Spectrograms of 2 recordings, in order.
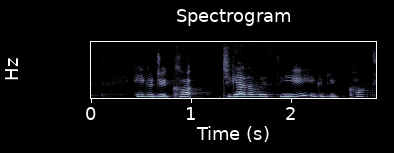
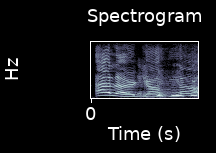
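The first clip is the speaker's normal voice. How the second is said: mock squeaky "Hello, governor" pitched up and louder; mimicking his high jump; 6 semitones higher, 13 dB louder than usual. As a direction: jump the voice up high and loud, imitating him. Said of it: "his voice was down here, and then it was".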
